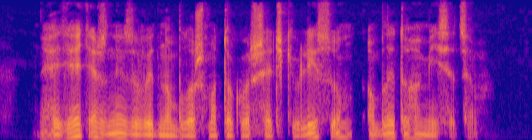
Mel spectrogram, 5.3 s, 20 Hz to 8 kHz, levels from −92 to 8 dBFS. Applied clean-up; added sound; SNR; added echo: none; none; none; none.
